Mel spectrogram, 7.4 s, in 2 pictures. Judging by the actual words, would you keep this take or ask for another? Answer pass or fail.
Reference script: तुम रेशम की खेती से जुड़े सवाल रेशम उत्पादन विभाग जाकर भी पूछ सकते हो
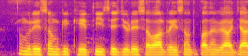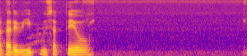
pass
